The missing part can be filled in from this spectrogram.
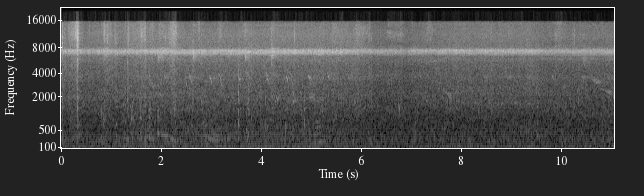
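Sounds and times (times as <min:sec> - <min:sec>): chickens clucking: 0:00.8 - 0:06.8.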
